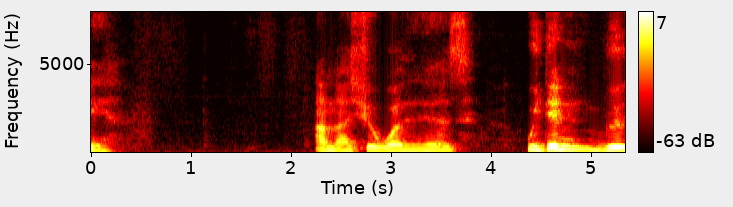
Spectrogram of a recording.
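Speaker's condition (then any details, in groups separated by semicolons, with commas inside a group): ALS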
